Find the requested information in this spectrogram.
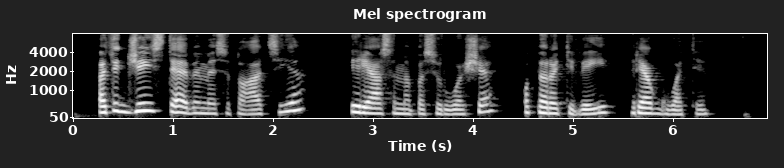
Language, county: Lithuanian, Panevėžys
